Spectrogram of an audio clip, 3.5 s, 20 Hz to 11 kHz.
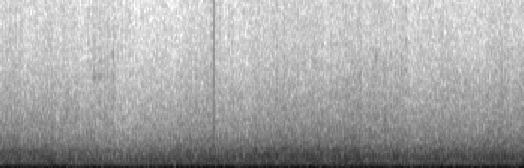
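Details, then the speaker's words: Steady road and wind rumble in a Mustang in 6th gear at 60–80 mph test drive after repair; no more underbody rattle, a loose piece remains but clips no longer rub metal on metal underneath. "I hear some wind, but no rattling. And that piece, it's still a little bit loose, but there's no metal on metal action like how those clips sounded rubbing against the metal down there."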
